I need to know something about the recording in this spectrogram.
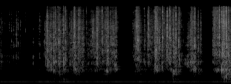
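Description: Fast-food paper bag and wrapper rustling and crinkling as they are handled, with a brief break a little past halfway.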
